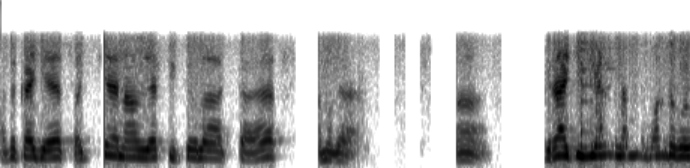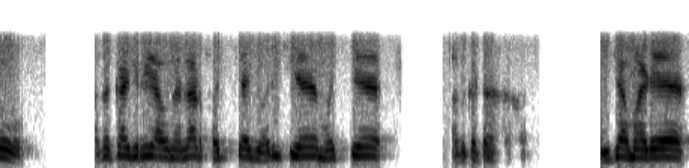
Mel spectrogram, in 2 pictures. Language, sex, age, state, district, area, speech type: Kannada, male, 45-60, Karnataka, Belgaum, rural, conversation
